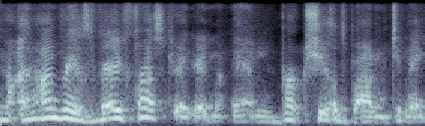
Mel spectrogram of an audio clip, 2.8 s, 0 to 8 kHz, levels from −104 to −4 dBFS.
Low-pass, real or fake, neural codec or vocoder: 7.2 kHz; fake; codec, 16 kHz, 2 kbps, FreqCodec, smaller model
